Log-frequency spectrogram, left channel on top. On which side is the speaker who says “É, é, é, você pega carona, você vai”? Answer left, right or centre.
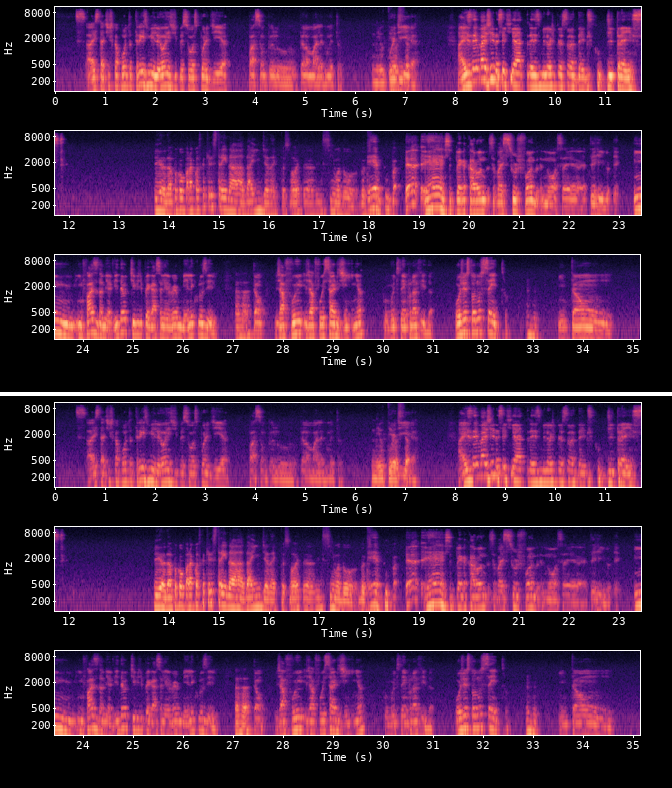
Left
